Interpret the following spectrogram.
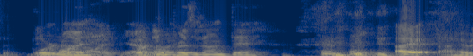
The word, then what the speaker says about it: Portnoy: Is that how you pronounce it? Portnoy?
